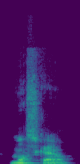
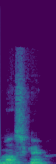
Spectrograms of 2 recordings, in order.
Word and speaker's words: Moscow: they actually threatened to march on Moscow, as we say in England, not Moscow.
